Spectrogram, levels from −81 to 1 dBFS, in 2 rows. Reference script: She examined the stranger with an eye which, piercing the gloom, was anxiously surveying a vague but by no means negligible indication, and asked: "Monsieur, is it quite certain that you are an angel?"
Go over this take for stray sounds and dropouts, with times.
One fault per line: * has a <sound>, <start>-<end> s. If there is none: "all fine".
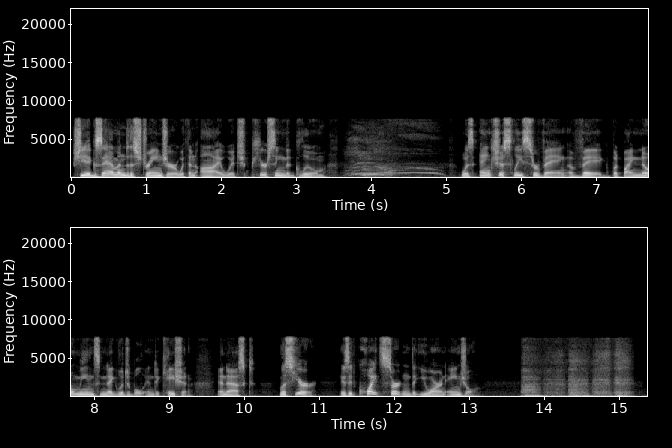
* has a breath, 3.6-5.0 s
* has a breath, 13.7-15.2 s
